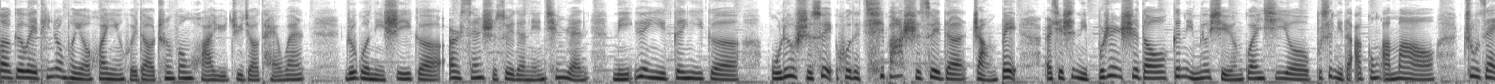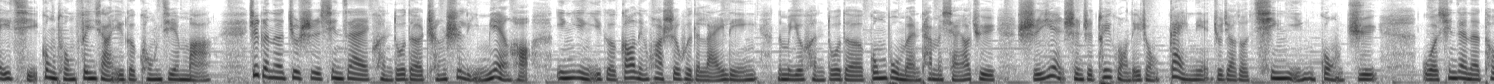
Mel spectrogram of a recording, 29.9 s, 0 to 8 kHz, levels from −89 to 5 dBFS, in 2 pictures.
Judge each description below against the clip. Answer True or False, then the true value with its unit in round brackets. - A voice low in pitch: False (190 Hz)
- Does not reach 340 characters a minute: True (310 characters per minute)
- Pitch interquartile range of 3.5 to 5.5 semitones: True (4.5 semitones)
